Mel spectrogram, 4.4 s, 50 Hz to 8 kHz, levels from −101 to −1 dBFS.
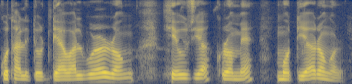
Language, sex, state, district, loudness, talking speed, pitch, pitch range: Assamese, male, Assam, Kamrup Metropolitan, -16 LUFS, 95 wpm, 120 Hz, 115-135 Hz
